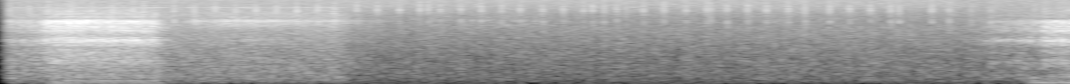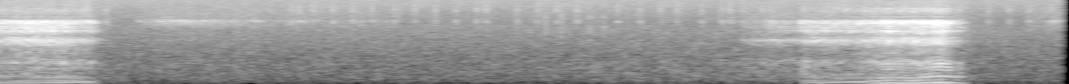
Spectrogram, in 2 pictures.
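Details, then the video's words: Great Dane snoring in a quiet room: three rasping, breathy snores, each under a second long and spaced about four to five seconds apart, with near silence between them. "Deutsche Dogge schnarcht"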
